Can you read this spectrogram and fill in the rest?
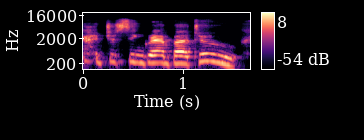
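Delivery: mock panic in a high voice; high-pitched, acted alarm; freaking out. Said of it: "she's freaking out and she's just like".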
